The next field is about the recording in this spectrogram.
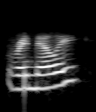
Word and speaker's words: Raynell: Okay, we've got, I hope I pronounced this right, Raynelli? Raynelli? – Raynell. That was good, though. – Raynell. – Yeah. – Oh, the last one is silent.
